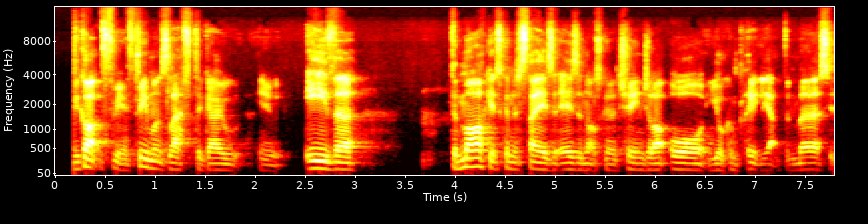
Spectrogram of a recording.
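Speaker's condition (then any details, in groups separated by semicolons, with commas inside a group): No condition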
